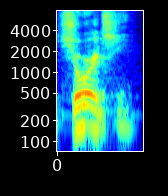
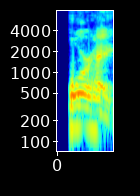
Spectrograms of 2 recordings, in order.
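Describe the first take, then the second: First: The name is pronounced like English Georgie. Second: The name is pronounced with Spanish sounds. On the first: The speaker calls it wrong. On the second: The speaker calls it right. "I know it now"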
